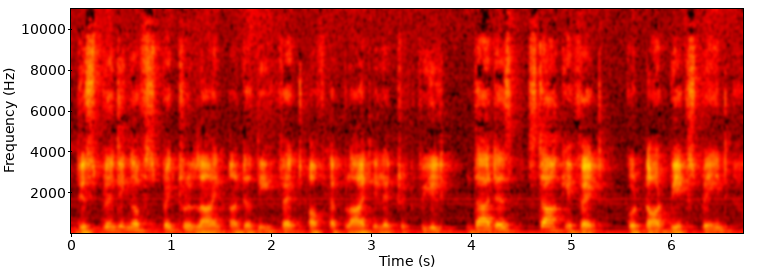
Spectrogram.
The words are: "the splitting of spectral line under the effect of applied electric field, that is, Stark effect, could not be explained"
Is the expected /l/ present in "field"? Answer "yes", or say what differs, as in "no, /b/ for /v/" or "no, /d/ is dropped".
yes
